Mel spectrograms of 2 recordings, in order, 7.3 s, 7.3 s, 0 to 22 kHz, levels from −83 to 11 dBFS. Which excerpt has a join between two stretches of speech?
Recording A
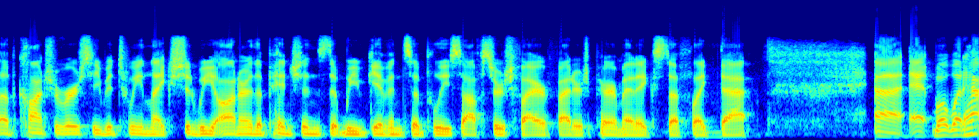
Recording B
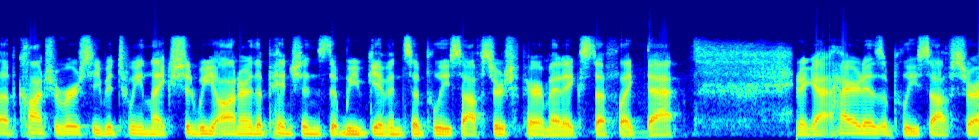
B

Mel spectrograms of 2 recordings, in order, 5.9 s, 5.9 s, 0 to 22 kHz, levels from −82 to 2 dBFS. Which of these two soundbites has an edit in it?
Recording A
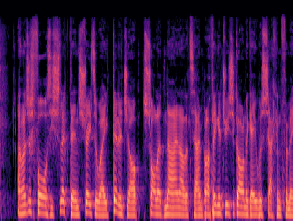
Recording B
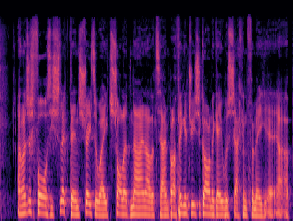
B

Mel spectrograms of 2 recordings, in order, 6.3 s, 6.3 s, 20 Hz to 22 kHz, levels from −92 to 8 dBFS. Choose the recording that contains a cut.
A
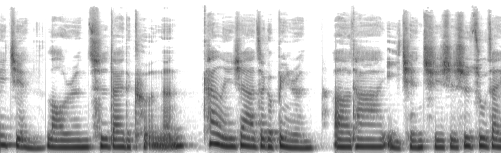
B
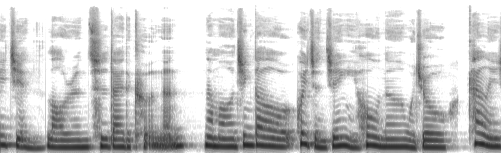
A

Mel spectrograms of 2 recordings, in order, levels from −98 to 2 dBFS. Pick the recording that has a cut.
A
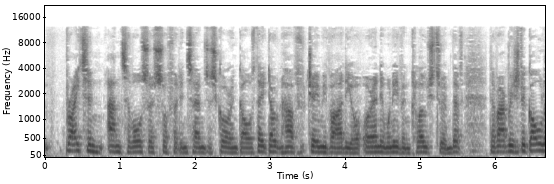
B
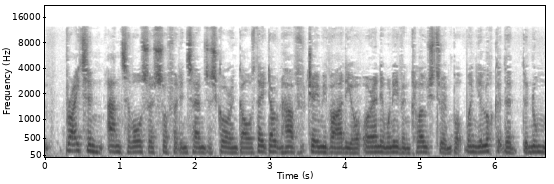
B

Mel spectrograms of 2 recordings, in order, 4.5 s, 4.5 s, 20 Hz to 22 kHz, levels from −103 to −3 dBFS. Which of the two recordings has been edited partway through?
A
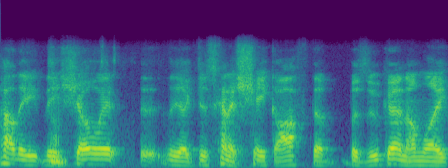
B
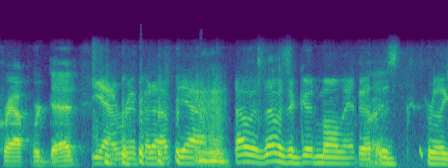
B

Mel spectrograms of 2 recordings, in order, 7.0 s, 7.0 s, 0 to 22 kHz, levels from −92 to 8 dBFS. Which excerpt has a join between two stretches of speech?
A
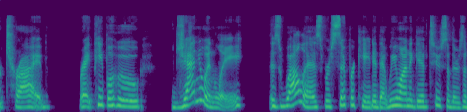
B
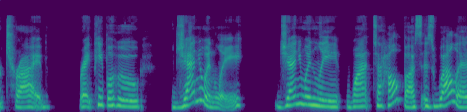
A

